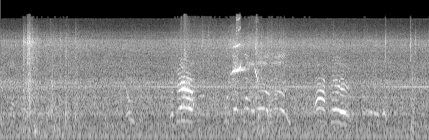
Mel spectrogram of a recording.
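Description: Steady rushing noise at a building fire with fire hoses playing on it, broken by loud human shouts about three and a half seconds in and again around five and six and a half seconds.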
